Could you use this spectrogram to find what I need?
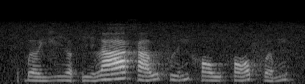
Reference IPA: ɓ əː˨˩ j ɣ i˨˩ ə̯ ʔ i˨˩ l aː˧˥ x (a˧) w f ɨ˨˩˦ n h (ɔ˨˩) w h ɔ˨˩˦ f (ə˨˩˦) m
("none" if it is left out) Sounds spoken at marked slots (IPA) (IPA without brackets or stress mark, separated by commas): a˨˩˦, ɔ˨˩, ə˨˩˦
